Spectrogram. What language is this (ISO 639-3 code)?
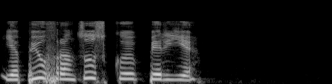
rus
